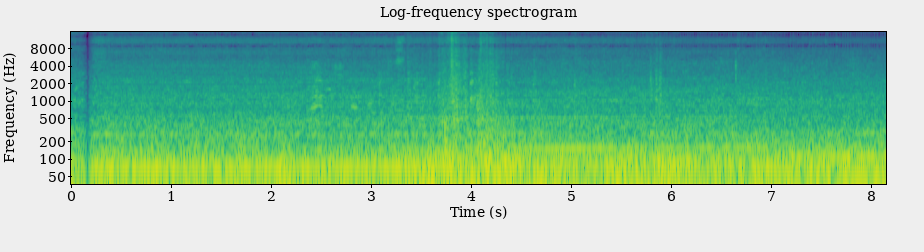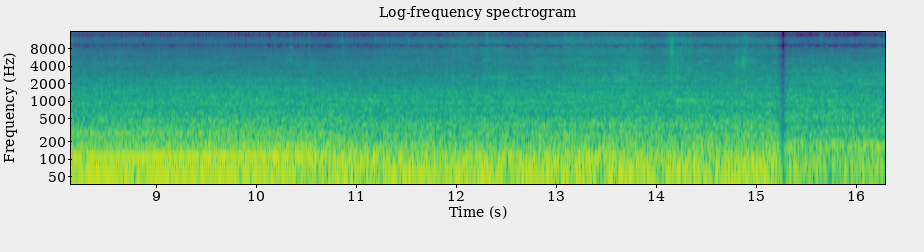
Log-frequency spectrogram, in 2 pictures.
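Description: A Volkswagen Golf driving on the road to an oil change gives a steady, low engine rumble throughout, with a slight swell early on and no one talking.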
